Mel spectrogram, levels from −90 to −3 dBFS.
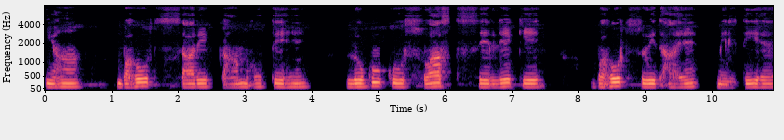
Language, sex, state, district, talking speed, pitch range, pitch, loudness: Hindi, male, Bihar, Jamui, 80 wpm, 120-130 Hz, 120 Hz, -30 LUFS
